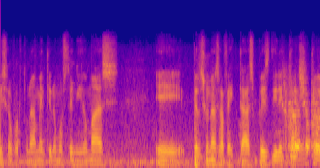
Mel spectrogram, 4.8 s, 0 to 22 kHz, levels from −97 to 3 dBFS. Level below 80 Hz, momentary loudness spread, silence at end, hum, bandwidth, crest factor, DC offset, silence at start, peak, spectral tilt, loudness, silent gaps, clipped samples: -42 dBFS; 11 LU; 0 s; none; 9.4 kHz; 18 dB; under 0.1%; 0 s; -2 dBFS; -6 dB/octave; -20 LUFS; none; under 0.1%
